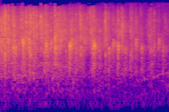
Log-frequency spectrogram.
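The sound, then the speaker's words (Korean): Hand clapping, a dense, rapid patter of sharp claps blending into a steady applause-like texture, fairly soft and continuous for a few seconds with no talking. “자 이렇게 제 이렇게 박수를 치면 남미에선 같이 박수를 치지 누가 박수 쳤나 쳐다보지 않아.”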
